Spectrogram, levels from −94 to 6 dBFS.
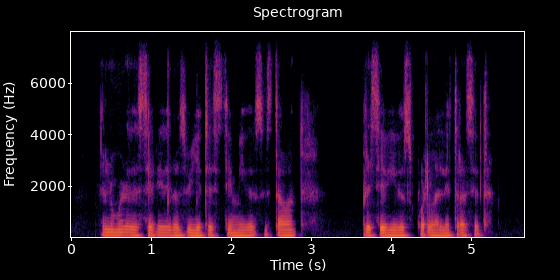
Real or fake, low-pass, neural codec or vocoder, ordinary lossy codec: real; 7.2 kHz; none; Opus, 24 kbps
